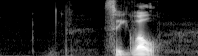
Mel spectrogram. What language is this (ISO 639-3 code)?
nor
